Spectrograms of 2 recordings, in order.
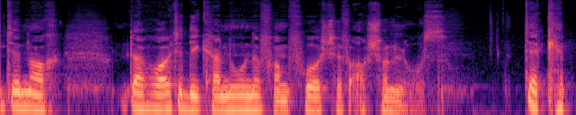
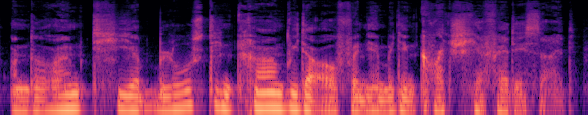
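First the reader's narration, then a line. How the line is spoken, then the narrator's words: Said quietly. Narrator (German): Noch beim Weggehen sagte er leise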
